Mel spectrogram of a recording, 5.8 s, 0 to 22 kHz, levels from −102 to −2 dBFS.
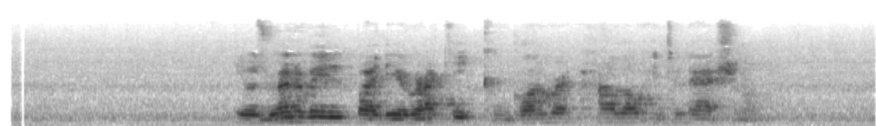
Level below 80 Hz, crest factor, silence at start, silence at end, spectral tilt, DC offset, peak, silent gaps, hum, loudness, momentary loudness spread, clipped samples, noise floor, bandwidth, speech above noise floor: -74 dBFS; 22 dB; 1.55 s; 0.75 s; -5.5 dB/octave; under 0.1%; -10 dBFS; none; none; -29 LUFS; 13 LU; under 0.1%; -58 dBFS; 10.5 kHz; 29 dB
